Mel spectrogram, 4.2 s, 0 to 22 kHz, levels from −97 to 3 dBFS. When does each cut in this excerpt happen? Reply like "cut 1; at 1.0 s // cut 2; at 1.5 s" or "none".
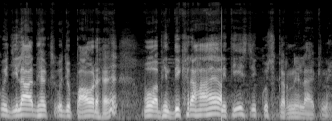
cut 1; at 2.8 s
